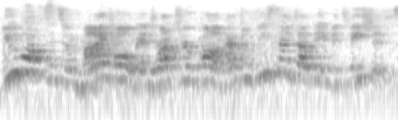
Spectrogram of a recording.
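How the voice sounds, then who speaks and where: A bitter, jilted diner manager, played by a woman in a stage play, speaks in a high voice with curt sarcasm and accusation. She is heard from far off in a very echoey room. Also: lively intonation, fairly quick, bright, forceful tone, slight background noise, exaggerated voice. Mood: angry, indignant. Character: bitter jilted woman coffee-shop manager in 1976 New York. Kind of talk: staged reader's theater dialogue. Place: indoor performance room, distant microphone.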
